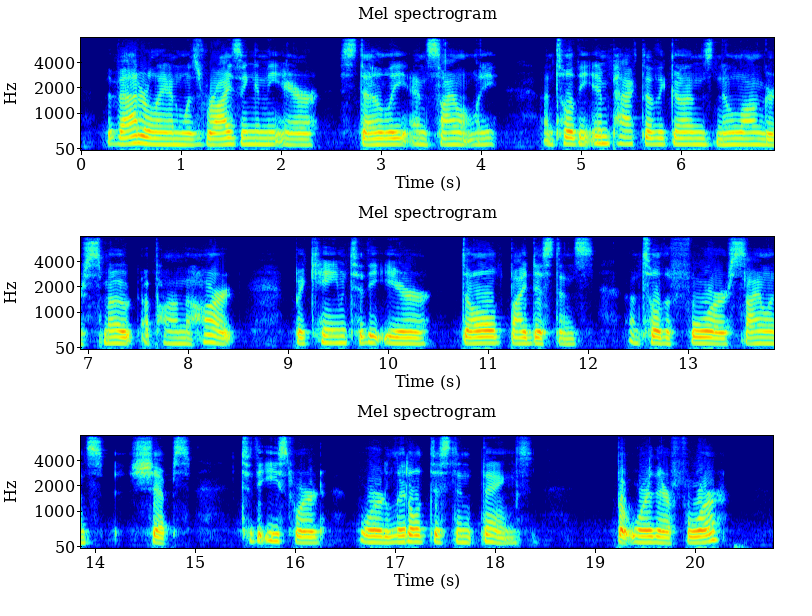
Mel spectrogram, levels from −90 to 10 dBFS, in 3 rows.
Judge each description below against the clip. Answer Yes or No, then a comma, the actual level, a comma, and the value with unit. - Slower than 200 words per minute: Yes, slow, 135 wpm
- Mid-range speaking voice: Yes, medium, 160 Hz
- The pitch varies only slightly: Yes, narrow, 1.6 semitones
